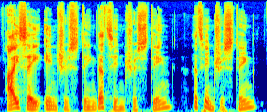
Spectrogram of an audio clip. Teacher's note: I've always said interesting, kind of stressing it at the beginning.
